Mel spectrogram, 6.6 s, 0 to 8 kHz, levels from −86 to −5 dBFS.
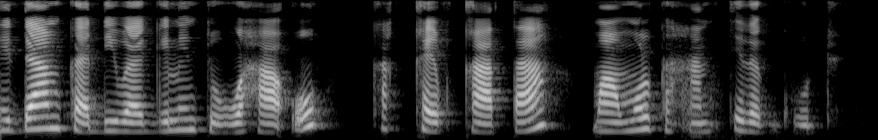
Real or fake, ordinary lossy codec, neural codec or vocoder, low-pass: real; none; none; none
